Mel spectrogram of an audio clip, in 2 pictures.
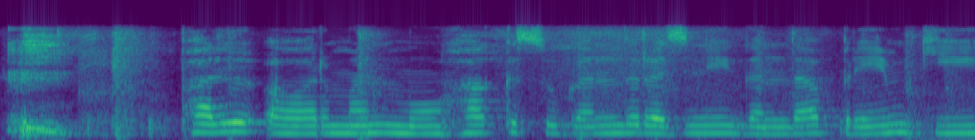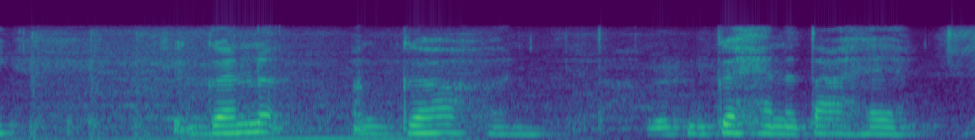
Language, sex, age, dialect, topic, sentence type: Hindi, female, 25-30, Garhwali, agriculture, statement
